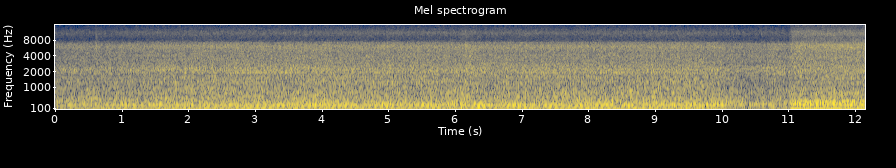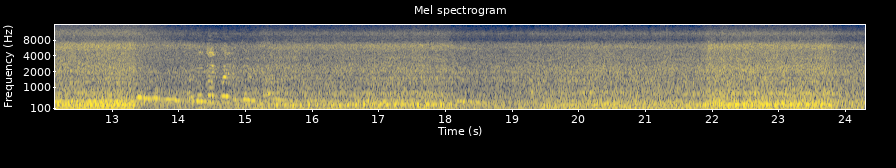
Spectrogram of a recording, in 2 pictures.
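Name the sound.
MSRTC bus driving from Ahilyanagar to Kalyan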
